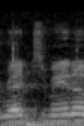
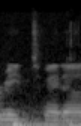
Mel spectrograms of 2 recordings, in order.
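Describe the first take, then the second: First: The first word has a short vowel, like 'red'. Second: The first word has a long vowel, like 'reed'. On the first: This is how the owners say the name. "we do pronounce it red tomato" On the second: This is how others often say the name. "a lot of times you hear reed tomato as well"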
